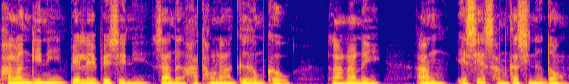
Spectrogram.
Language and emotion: Bodo, fearful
